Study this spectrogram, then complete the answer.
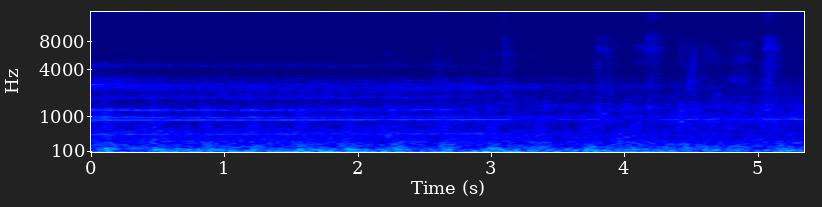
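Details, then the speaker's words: VEVOR 5kW diesel heater in a weatherproof box, recorded near the air intake at startup, likely maximum output: soft, even rushing with a steady faint whir, no knocks or rattles; a little smoky at first, possibly from burning off packaging oils. Running normally. "Okay guys, here we are, it's getting started, a little smoky at first. This is how loud it gets, I think, at the maximum though."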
